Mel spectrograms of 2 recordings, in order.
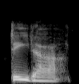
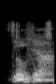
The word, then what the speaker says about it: Dida: Didar, that's an interesting pronunciation. that's how he's always been called on in all footballing things. Watching the old Champions League. Dida. Yeah. Dida. It's a song, isn't it? That one. Police did it. You adding an R onto the end there, mate.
